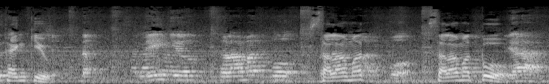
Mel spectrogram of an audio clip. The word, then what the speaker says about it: Salamat po: Salamat po.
